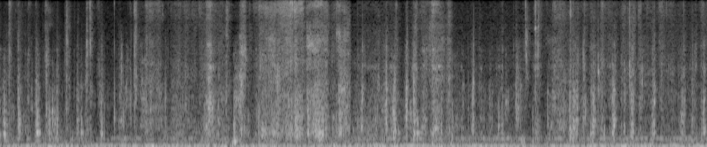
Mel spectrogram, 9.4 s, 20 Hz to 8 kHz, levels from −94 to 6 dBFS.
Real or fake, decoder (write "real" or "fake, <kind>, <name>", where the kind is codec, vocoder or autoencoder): fake, autoencoder, DAC-VAE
